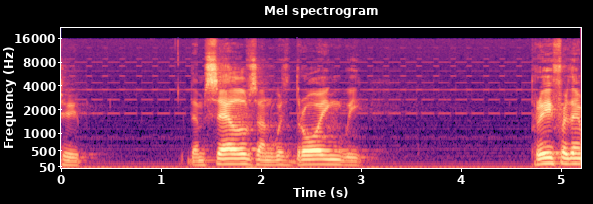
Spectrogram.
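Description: A middle-aged man speaks slowly and emphatically into a microphone, in a slightly echoing room.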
